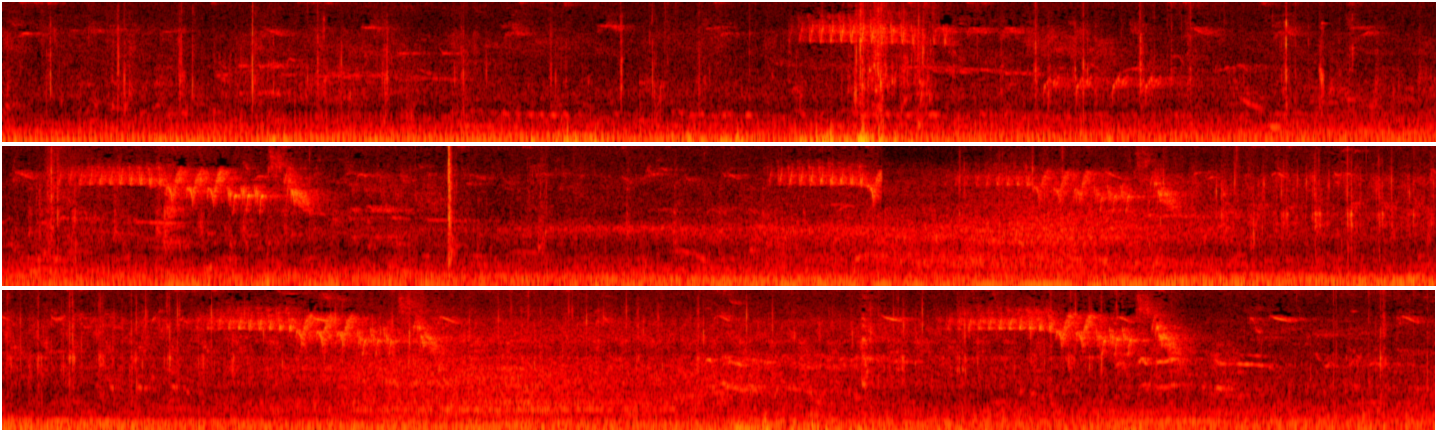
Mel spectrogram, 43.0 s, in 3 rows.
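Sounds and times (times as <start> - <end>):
songbird singing trill: 0.0 - 23.2, 23.8 - 43.0.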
